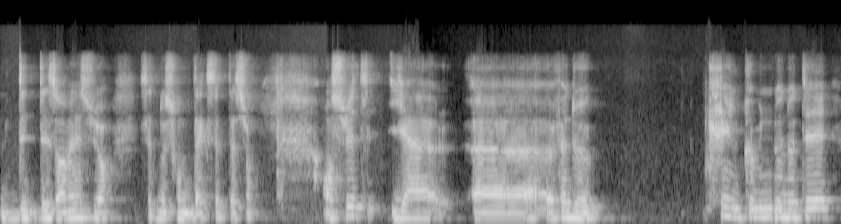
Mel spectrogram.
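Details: Adult man who stutters, speaking in a TV interview, with audible syllable and word repetitions; stuttering.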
